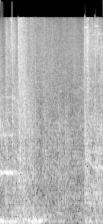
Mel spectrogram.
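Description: A pistol fires in bursts.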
